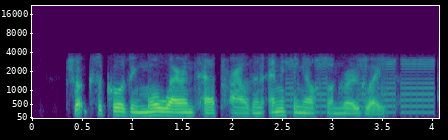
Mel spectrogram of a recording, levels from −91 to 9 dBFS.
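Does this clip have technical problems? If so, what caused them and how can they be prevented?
Yes. Throughout, the speech sounds narrow, slightly rough and synthetic, with plainly audible codec damage: nothing below about 150 Hz or above 3.4 kHz survives. This is the G.729 codec, specifically G.729A at 8 kbit/s. It does not send the waveform. It sends a vocal tract filter, a pitch predictor and a few pulses per short frame, and the decoder rebuilds an approximation from them. Using a wideband codec such as G.722 or Opus avoids this.

Right after "more wear and tear", from 1.95 to 2.17 s, the speech briefly turns stretched and smeared as it fades, then sounds weak or distorted before recovering. This is VoIP packet loss concealed by the speech codec. About 30 ms of audio went missing, which fits a single lost packet. The decoder filled the gap by extending its last pitch and filter settings at falling gain. 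Because each frame depends on the previous one, the damage outlasts the gap. A jitter buffer and a network with prioritised voice traffic prevent it.

From 2.54 to 4.03 s, a hard, raspy buzz sits at about 15 dB below the speech. It comes and goes rather than holding steady. This is GSM phone buzz. A 2G phone nearby was transferring data and transmitting bursts at 217 Hz, and the audio circuitry rectified those radio pulses into a harmonic-rich tone unrelated to the speech. Keeping mobile phones away from microphones and cables, or switching them off, prevents it.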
